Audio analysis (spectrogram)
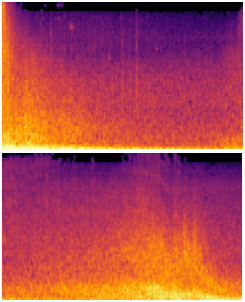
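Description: Small missile launcher firing and exploding in the video game From the Depths, a heavy boom at the start fading into a rumbling roar, then a second swelling rush of explosive noise.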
